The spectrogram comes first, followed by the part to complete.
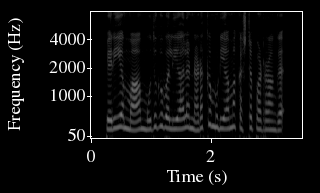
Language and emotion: Tamil, sad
